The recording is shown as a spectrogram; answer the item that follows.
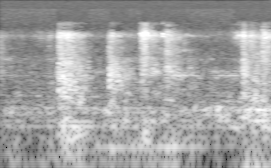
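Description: Near silence in a pause between a man's words, with a few faint short clicks.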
